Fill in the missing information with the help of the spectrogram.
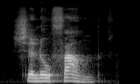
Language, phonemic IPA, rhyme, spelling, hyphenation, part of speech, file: Dutch, /ˌsɛ.loːˈfaːn/, -aːn, cellofaan, cel‧lo‧faan, noun, Nl-cellofaan.ogg
- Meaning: cellophane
